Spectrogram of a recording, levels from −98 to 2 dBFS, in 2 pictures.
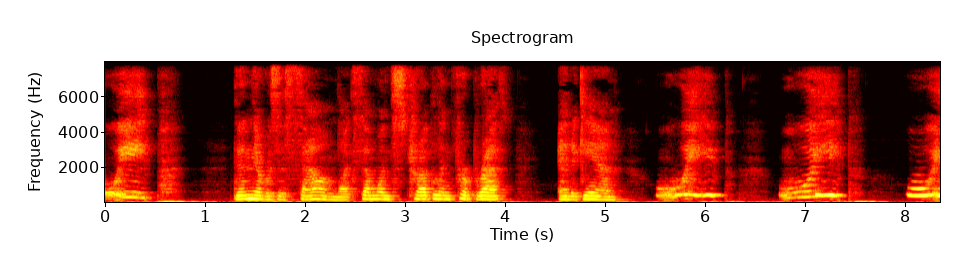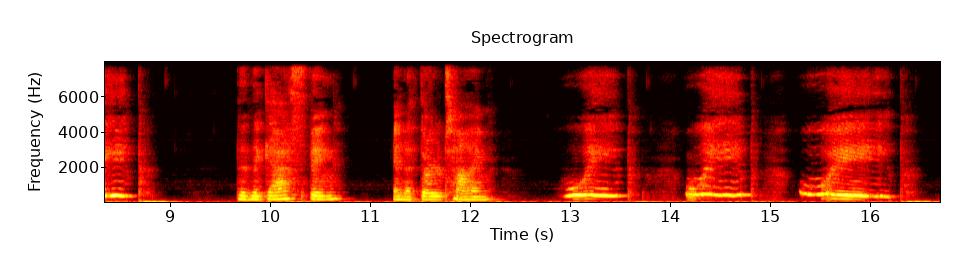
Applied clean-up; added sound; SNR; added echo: none; none; none; reverberation time 0.2 s.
